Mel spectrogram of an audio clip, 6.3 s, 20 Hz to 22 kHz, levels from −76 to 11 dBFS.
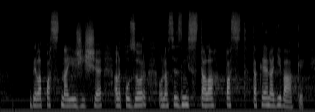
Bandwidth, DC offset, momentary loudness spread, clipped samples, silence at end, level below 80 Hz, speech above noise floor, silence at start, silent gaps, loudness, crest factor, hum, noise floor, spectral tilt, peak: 18 kHz; under 0.1%; 8 LU; under 0.1%; 0 s; -68 dBFS; 24 dB; 0 s; none; -41 LUFS; 18 dB; none; -65 dBFS; -2.5 dB/octave; -24 dBFS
